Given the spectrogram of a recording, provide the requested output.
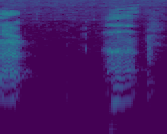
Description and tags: A guy straining.
human, straining, strain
